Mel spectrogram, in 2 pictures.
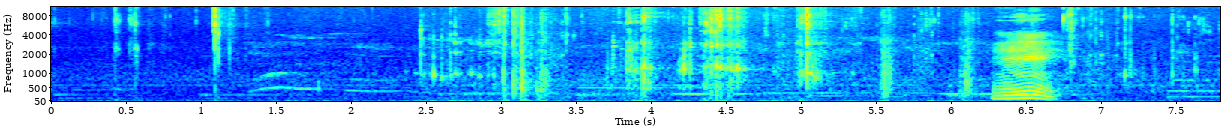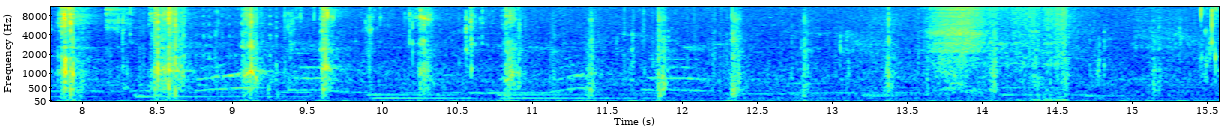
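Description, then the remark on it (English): Crunching as a hard, brittle candied macadamia cluster, caramel-coated with sea salt, is broken, bitten and chewed, sharp cracks repeating irregularly throughout, with a brief hum of approval from a voice partway through. “Do you hear how crunchy that is?”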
